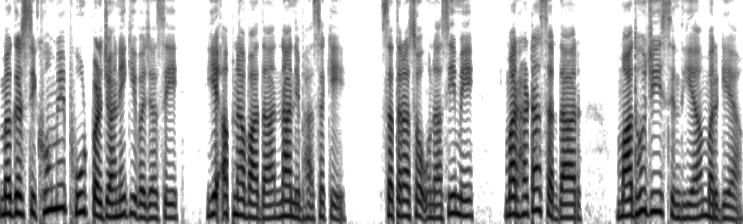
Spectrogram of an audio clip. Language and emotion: Urdu, neutral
